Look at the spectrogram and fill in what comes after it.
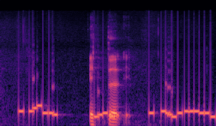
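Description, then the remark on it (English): Sonified neural spikes from a pig's brain, transmitted by an implanted Neuralink device as the pig's snout is touched: quick runs of clear electronic beeps wavering slightly in pitch, broken midway by a dense crackling burst, with a voice briefly murmuring underneath. “you, can, you can see that there's a whole bunch more neurons that fire and that sound you hear is a, a collection of neuron sp neural spikes.”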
